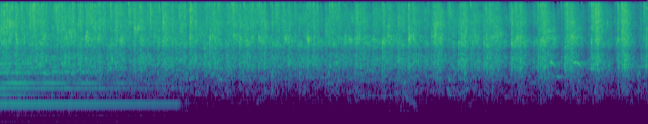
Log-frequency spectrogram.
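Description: Concert audience applauding after a song: a held musical chord fades out in the first seconds as dense clapping takes over, steady and loud, with claps becoming more distinct and rhythmic toward the end.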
